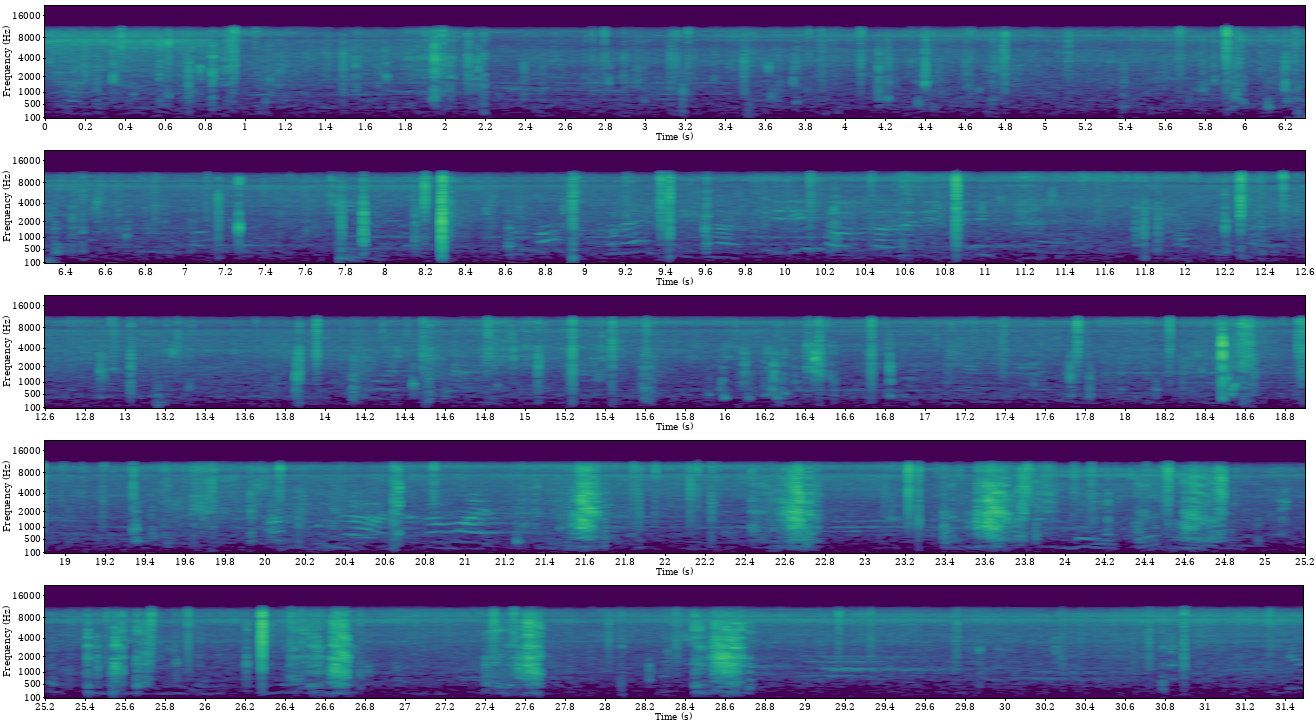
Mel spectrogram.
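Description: A metal ladle knocking and scraping against a cast-iron pot as it stirs thick boiling porridge: scattered sharp clicks that come louder and more often, about one a second, in the second half.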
